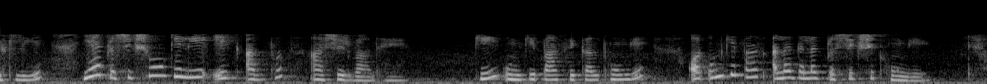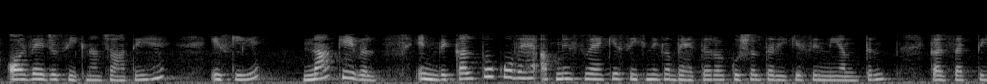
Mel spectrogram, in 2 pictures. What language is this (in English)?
Hindi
